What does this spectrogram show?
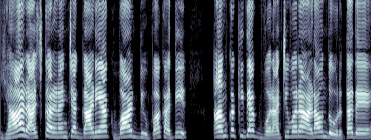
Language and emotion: Goan Konkani, angry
